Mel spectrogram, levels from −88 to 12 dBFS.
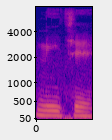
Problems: constant background noise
